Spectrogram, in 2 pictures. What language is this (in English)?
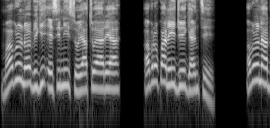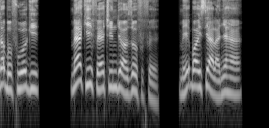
Igbo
